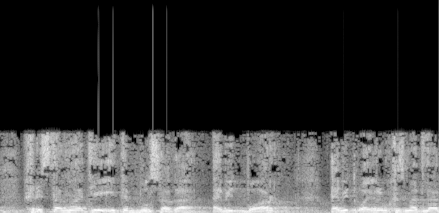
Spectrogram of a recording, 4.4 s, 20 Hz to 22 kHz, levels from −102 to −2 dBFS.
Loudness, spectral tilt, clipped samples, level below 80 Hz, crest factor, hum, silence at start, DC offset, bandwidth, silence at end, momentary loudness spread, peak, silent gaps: -11 LUFS; -5 dB/octave; under 0.1%; -36 dBFS; 12 dB; none; 0 s; under 0.1%; 8.8 kHz; 0 s; 5 LU; 0 dBFS; none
